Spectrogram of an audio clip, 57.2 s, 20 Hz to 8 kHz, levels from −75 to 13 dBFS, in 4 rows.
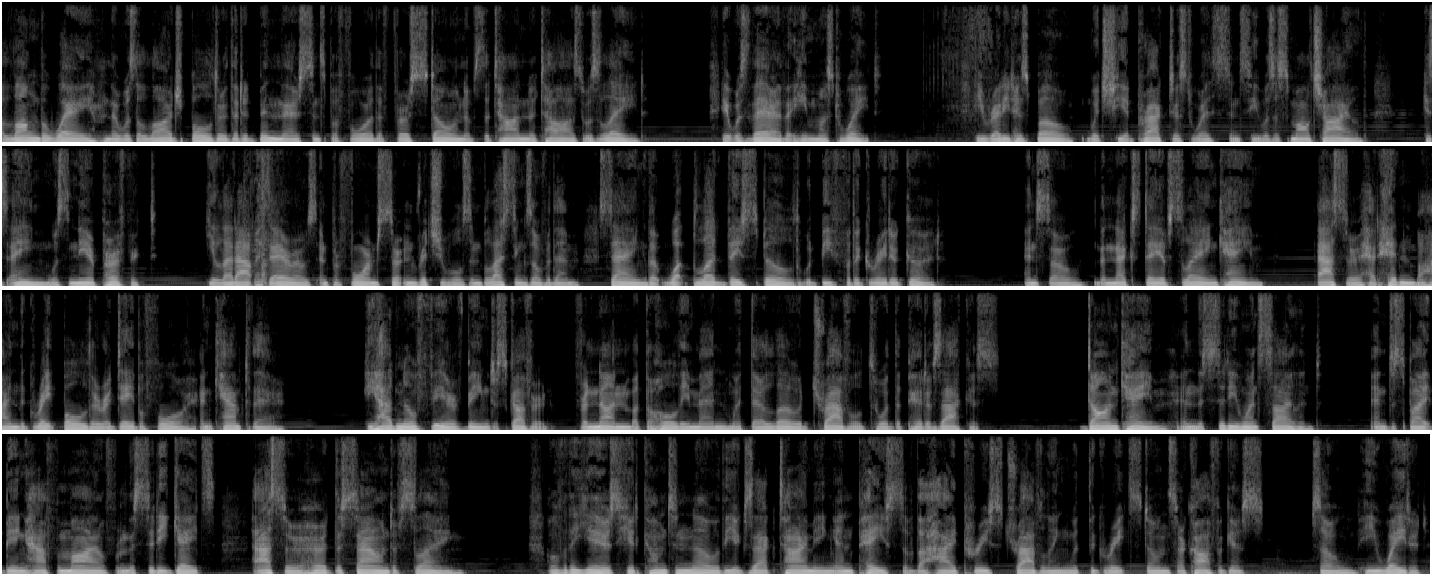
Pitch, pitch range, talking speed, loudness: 105 Hz, 100-120 Hz, 175 wpm, -19 LUFS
